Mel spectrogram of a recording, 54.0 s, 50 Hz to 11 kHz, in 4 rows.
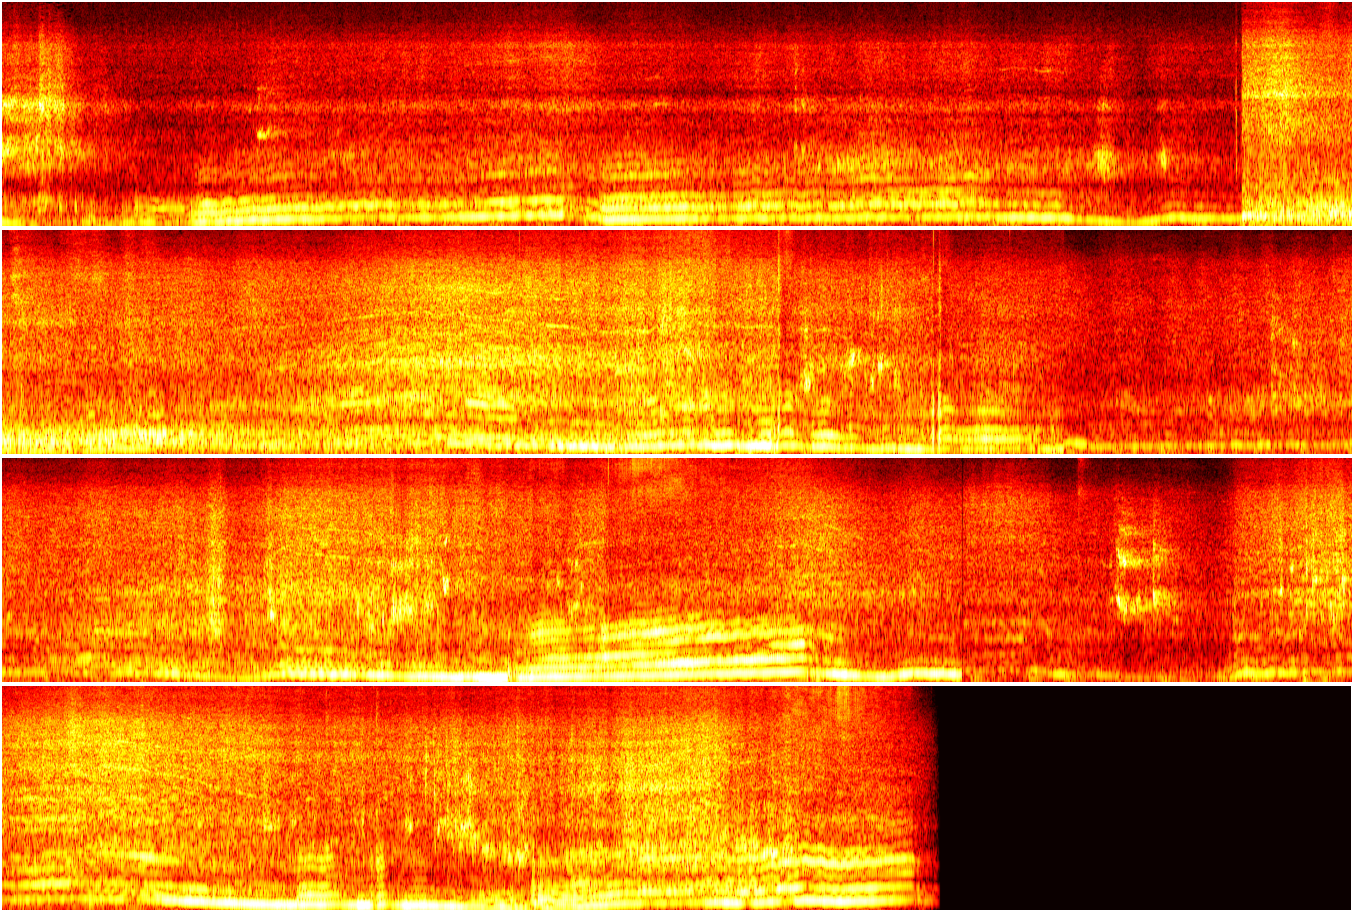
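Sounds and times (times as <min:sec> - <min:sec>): small car engine revving hard: 0:01.2 - 0:10.8, 0:11.5 - 0:26.1, 0:27.4 - 0:37.8, 0:39.2 - 0:49.9.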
